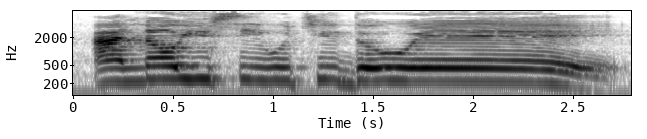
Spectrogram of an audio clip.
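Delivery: loud, stretched mock telling-off; mock self-scolding. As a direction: drag it out like you caught yourself. Acted scolding of himself.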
